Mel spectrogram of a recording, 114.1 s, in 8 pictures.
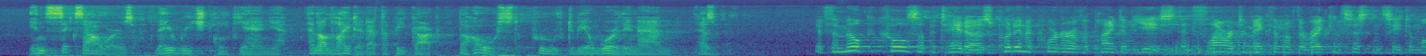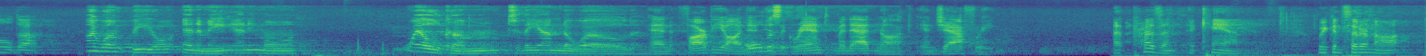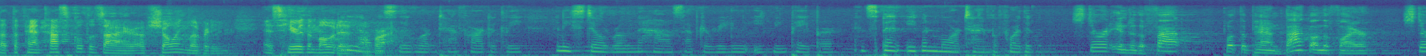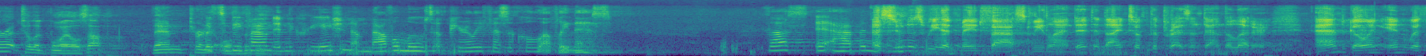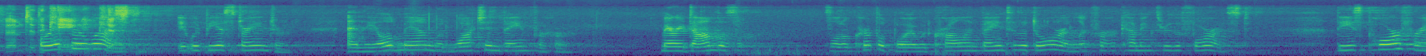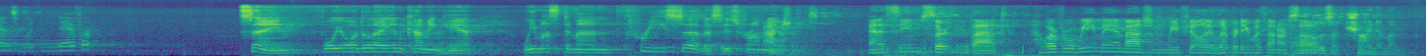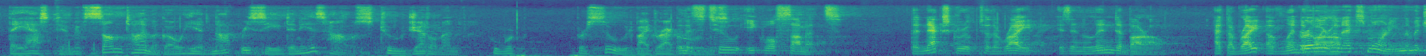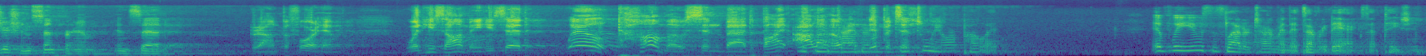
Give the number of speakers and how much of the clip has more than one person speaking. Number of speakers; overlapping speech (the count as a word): ten, about 7%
